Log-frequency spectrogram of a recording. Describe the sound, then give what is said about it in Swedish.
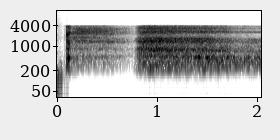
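A person imitates an unknown caller's heavy, rasping breathing on a phone call: two long, loud breaths, the first short and the second drawn out, with a thin, band-limited quality like sound coming over a phone line. “Man hör lite tunga andetag så här.”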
